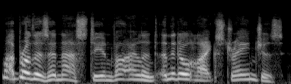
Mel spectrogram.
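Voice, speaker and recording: A man voicing a silly, excitable teenage girl in an audiobook, gushing, whiny and insistent. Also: high-pitched, brisk, no echo, pitched above the performer's own voice. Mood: sulky, insistent. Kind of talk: audiobook character voice.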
